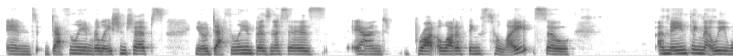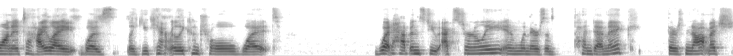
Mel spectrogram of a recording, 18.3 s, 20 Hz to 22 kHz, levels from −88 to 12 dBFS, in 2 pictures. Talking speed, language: 150 wpm, English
